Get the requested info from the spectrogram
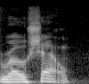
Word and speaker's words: Rochelle: Rochelle, can I call you Rachel? – Well, that's not my name. – It's Rochelle. – Yeah. – Oh, it's spelled with an O.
